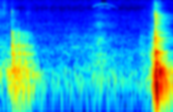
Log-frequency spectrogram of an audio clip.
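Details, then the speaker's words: Chiropractic BioPhysics drop-table adjustment of a female patient's sacroiliac joint, with the thrust dropping straight down on the y axis. A soft knock, then a sharp wooden thud as the table section drops. "I'm adjusting now the x axis and the z axis as well as some of the y. Now on this one specifically, I'm dropping straight down on the y axis."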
